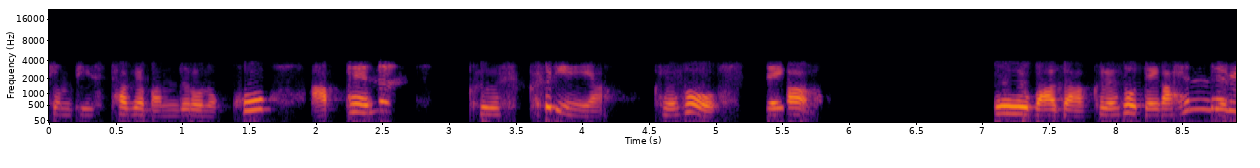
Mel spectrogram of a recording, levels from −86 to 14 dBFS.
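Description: Throughout the clip the speech sounds muffled and hoarse, with consonants smeared and little energy outside a narrow band from about 300 Hz to 3.6 kHz. This is the G.723.1 codec, heavily damaging the signal: it codes the voice in 30 ms frames at a very low rate, which fits its 6.3 kbit/s mode. Its slowly updated vocal model cannot follow fast changes, so detail is lost.

From 8.15 s to 8.21 s the voice briefly turns into a stretched sound that weakens before normal speech returns. This is VoIP packet loss concealed by the speech codec. The gap is consistent with a single lost 30 ms frame. The decoder filled it by repeating its last pitch and filter with falling gain, and the effect carried into the following frame because each frame depends on the one before it.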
